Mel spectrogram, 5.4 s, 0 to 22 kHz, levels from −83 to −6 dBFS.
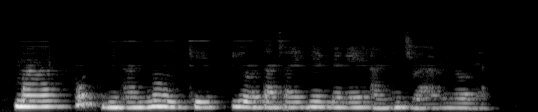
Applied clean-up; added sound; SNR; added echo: neural mask model DeepFilterNet 3.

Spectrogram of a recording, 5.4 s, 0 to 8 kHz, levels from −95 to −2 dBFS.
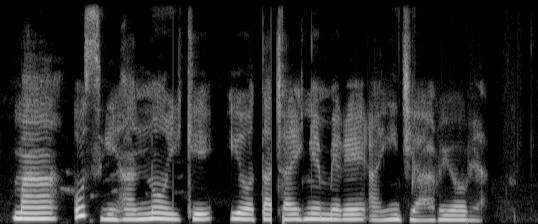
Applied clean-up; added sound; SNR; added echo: none; none; none; none.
